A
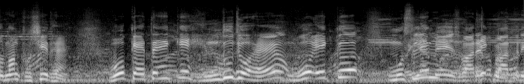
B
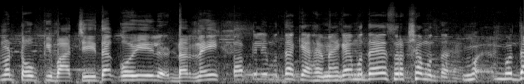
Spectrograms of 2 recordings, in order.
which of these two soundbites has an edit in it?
B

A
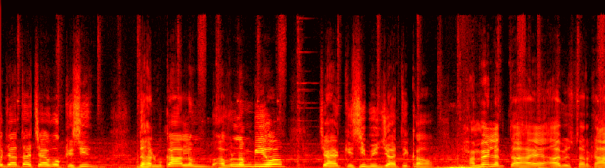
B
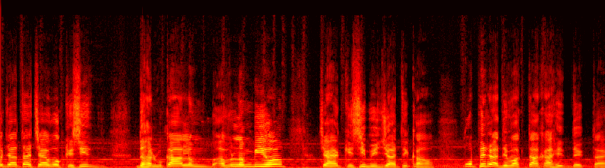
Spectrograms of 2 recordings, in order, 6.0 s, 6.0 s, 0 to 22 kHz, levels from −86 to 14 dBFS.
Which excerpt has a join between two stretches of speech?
A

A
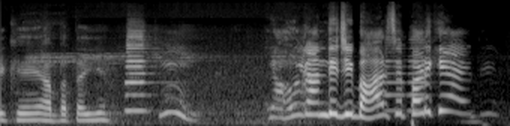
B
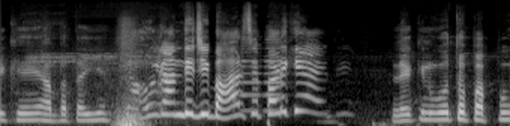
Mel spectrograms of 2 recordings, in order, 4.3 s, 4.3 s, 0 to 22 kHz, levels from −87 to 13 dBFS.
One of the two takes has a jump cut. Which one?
B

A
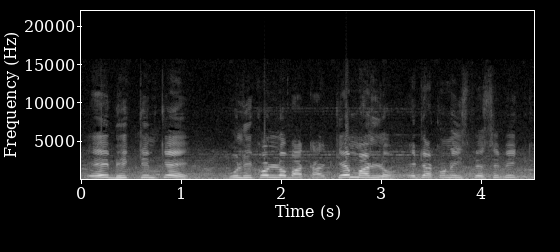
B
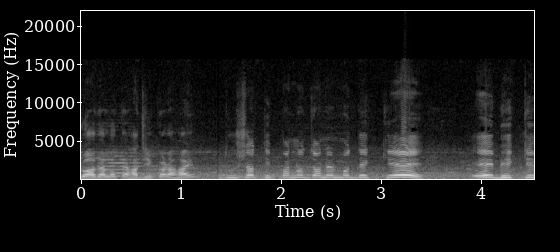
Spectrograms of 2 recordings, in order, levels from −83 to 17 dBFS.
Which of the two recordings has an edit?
B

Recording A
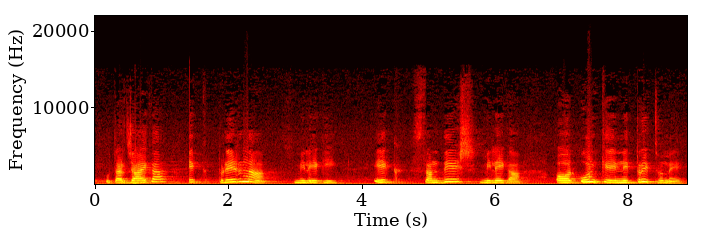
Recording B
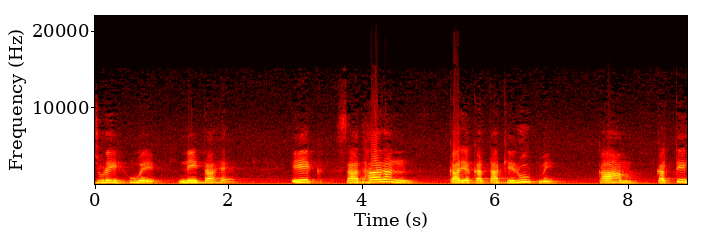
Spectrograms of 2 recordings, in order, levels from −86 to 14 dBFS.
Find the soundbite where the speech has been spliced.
A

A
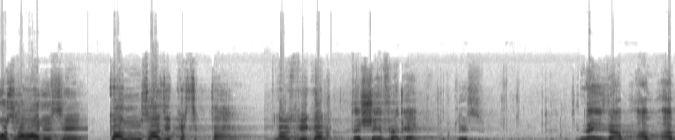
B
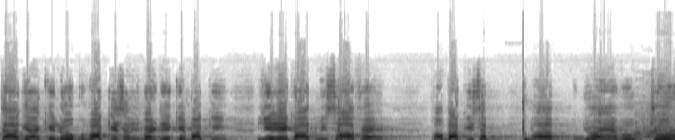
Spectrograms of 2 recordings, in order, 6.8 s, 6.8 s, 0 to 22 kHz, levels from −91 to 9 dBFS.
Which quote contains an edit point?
A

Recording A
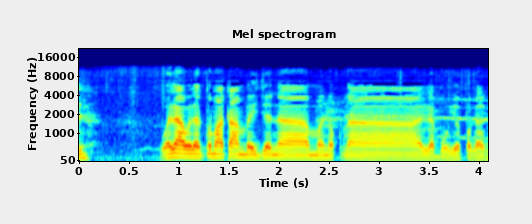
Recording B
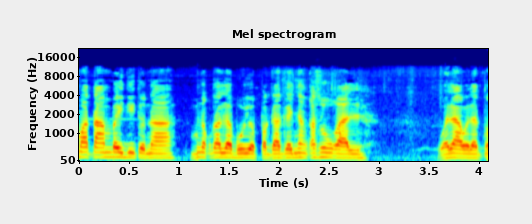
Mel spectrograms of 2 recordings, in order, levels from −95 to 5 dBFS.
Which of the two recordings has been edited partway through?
B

